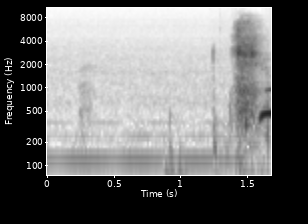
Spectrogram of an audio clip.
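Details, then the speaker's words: A quiet in-breath, then a single sharp, high-pitched sneeze from a man over a low room hum during a streamed tabletop game; listeners first took it for a woman's and called it a very feminine sneeze. "Yeah. That was a very feminine sneeze."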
